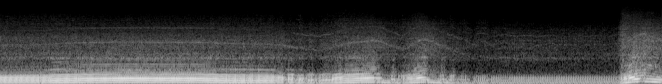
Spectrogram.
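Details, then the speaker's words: BMW K1200R after booster plug, new spark plugs, coolant purged under vacuum and final drive fluid: clean even engine note through quick blips, no longer sounding like it's missing; running healthy. "morning that sounds better than it did guys I'm not getting it used to sound like it was missing and it does not sound like that anymore"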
